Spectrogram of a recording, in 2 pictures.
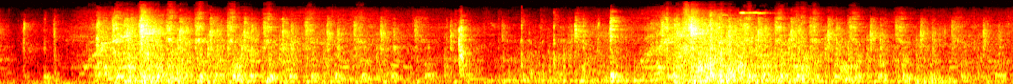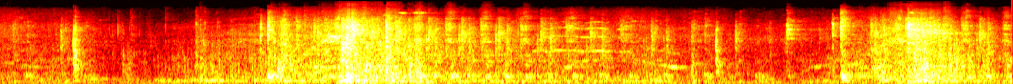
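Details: Craftsman self-propelled mower with a Honda engine, after a carburetor clean and rebuild and starting fluid: several pull-cord cranking bursts whir freely with no puffs or catching; spark is present, and the cause proves to be zero compression.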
